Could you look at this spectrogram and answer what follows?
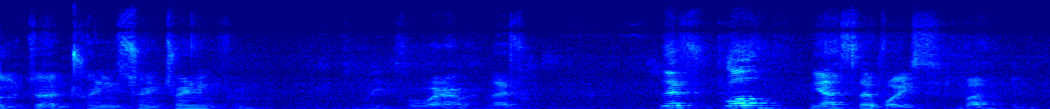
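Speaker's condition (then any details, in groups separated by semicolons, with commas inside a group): Traumatic brain injury; walking now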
